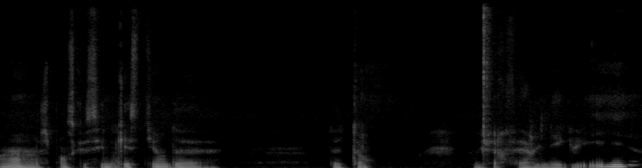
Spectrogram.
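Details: Woman whose vocal cords were damaged by a serious health problem; she reports her voice is now deeper than before, at times she has little voice, and she cannot speak loudly. Dysphonia.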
